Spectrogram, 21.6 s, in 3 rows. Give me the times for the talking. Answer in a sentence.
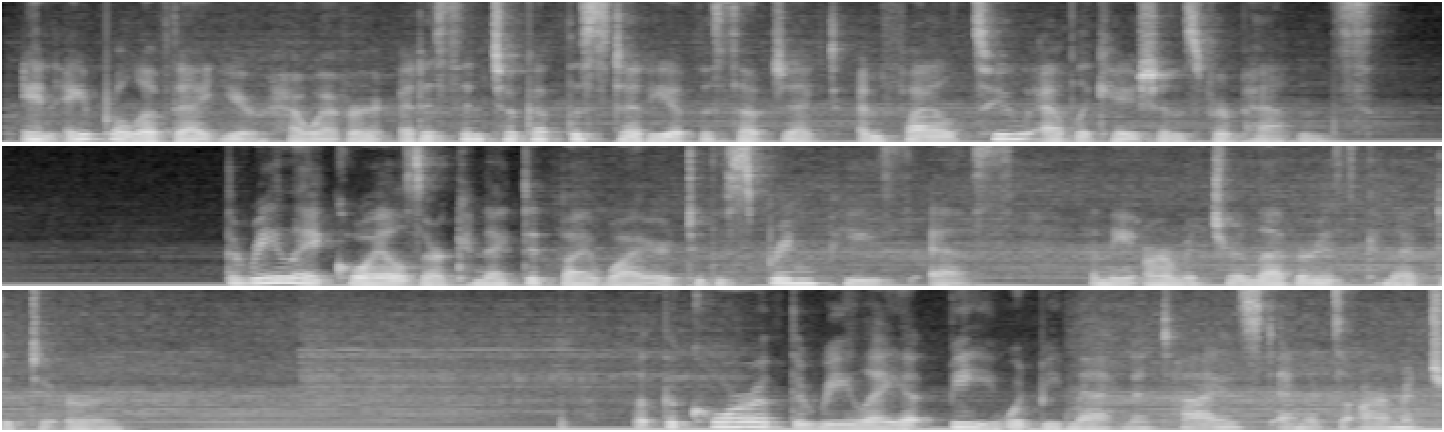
The talking can be heard from 0.0 to 6.9 s, from 8.3 to 15.2 s and from 17.1 to 21.5 s.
